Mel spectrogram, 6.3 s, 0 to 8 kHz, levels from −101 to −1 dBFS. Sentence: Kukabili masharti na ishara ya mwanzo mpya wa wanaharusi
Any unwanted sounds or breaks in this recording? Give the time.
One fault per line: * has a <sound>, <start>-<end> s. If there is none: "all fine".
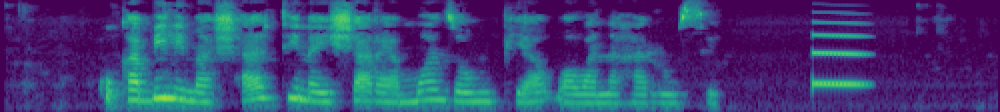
* has a chirp, 5.1-5.5 s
